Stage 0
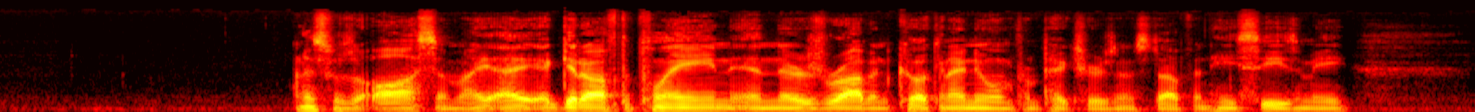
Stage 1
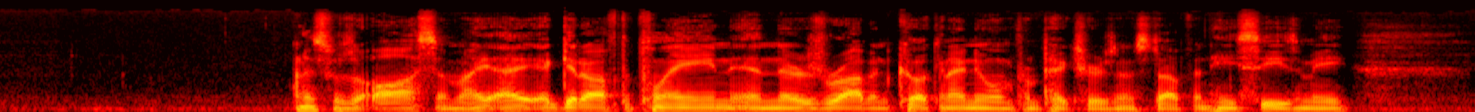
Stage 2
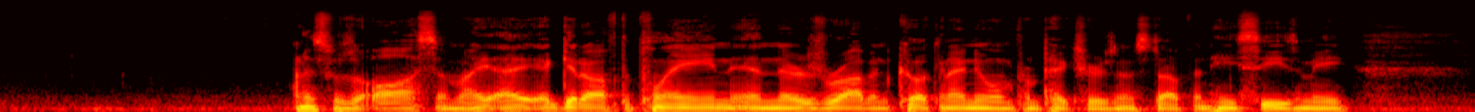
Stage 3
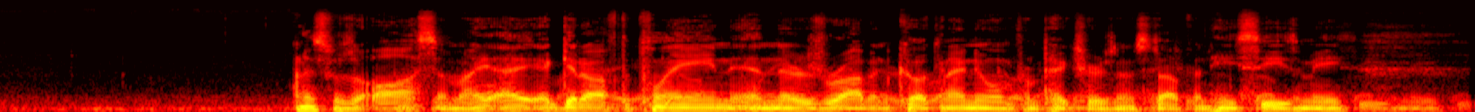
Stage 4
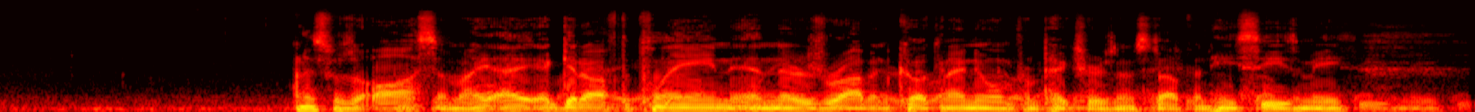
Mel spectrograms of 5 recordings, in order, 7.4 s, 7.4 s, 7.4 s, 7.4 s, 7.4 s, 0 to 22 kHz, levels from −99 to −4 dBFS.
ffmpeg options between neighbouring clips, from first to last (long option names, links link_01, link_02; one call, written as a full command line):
ffmpeg -i in.wav -af "acompressor=threshold=-43dB:ratio=2.5,volume=3dB" out.wav
ffmpeg -i in.wav -af "tiltshelf=frequency=690:gain=8.5,volume=-3.5dB" out.wav
ffmpeg -i in.wav -filter_complex "[0:a]asplit=2[link_01][link_02];[link_02]adelay=489,lowpass=frequency=1100:poles=1,volume=-13dB,asplit=2[link_03][link_04];[link_04]adelay=489,lowpass=frequency=1100:poles=1,volume=0.32,asplit=2[link_05][link_06];[link_06]adelay=489,lowpass=frequency=1100:poles=1,volume=0.32[link_07];[link_01][link_03][link_05][link_07]amix=inputs=4:normalize=0,volume=4.5dB" out.wav
ffmpeg -i in.wav -af "asoftclip=type=tanh:threshold=-19.5dB,volume=-3dB" out.wav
